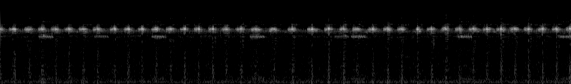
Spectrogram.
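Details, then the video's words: Cricket heard at night producing a rapid, regular series of sharp high chirps, accompanied by sporadic fainter, slightly lower chirps. "Suara Jangkrik di Malam Hari"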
